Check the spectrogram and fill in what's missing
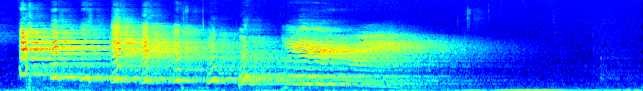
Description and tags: This is an evil witch. She is laughing. Have fun!
Hi! It´s me again guys! I couldn´t upload any Sound because my mic was broken.
But now I´m back!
